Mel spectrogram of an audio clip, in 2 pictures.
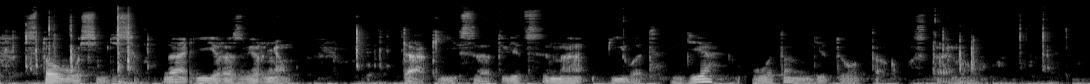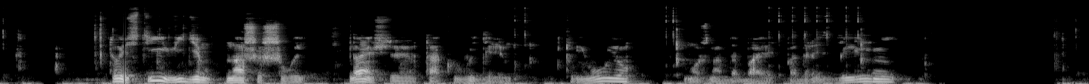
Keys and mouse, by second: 3.6 KP_1, 6.3-9.6 drag, 9.6 Tab, 10.6 shift+middle click, 12.0 shift+middle click, 16.1-20.4 drag, 20.4 middle click, 21.6 shift+middle drag.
